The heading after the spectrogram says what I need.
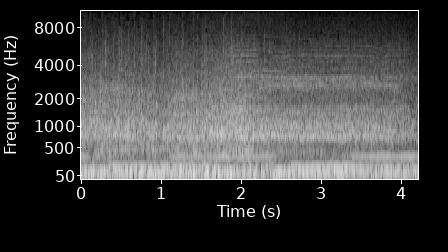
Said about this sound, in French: Cinquante ans après l'événement historique, le jour de la première, ce sont les applaudissements des spectateurs qui concluent la soirée.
